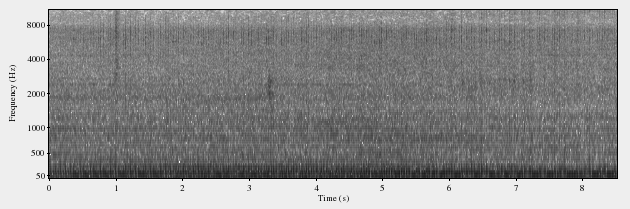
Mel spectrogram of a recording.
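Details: 1986/1987 Cub Cadet 1106 riding tractor, sat over 4 years, during drive function test: low lumpy engine note with uneven stumbling firing, rough running; owner suspects dirty spark plug, though plug later looked not too bad.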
